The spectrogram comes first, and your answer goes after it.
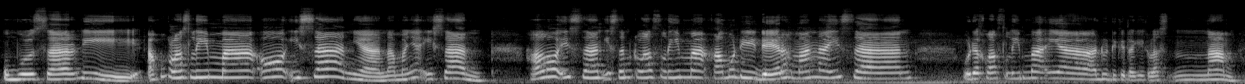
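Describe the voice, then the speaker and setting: A woman in her thirties talks casually on a live stream in a high voice, greeting viewers by name and answering their comments. She speaks at an unhurried pace, at home and chatty. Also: pushed and bright, a little hiss or hum. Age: 30s. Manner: chatty, reads out viewer names and answers them.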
